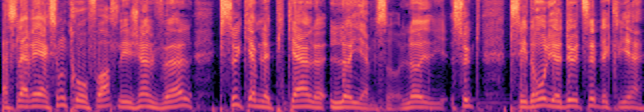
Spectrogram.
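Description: A man talks fairly quickly with ordinary pitch variation while noticeable noise sounds behind him. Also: fairly high pitch for a man. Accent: Quebec. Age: 50s. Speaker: restaurant owner. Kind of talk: casual chat.

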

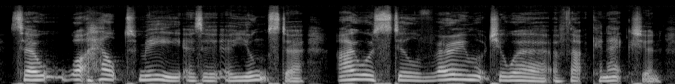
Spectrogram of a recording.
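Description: A woman with an ordinary speaking voice talks at a fairly slow pace, medium in pitch, with ordinary pitch variation. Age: 60s. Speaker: spiritual visionary. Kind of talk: casual interview.

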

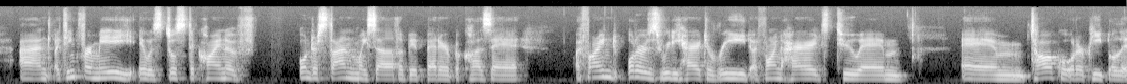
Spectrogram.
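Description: This woman has an unremarkable speaking voice, fairly low in pitch with ordinary pitch variation. She keeps a moderate pace and very even loudness. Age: 20s. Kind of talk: casual interview chat.

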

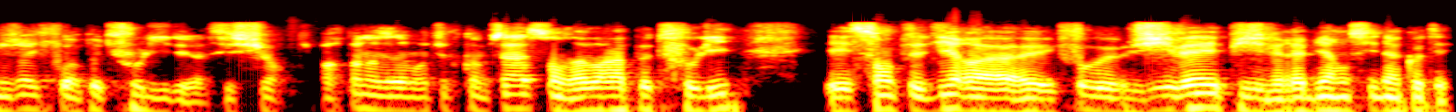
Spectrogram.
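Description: A man speaks very fast in a fairly low voice, his intonation fairly even while his loudness swings widely. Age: 30s. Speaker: amateur ultra runner and sports instructor. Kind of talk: casual interview. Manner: halting.

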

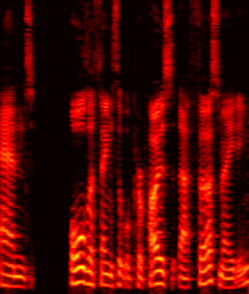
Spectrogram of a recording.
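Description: With an Australian accent, a man delivers lines in a bright, sharp tone with lively intonation. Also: dry, close sound with no echo. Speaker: podcast host. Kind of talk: scripted narration and casual chat.

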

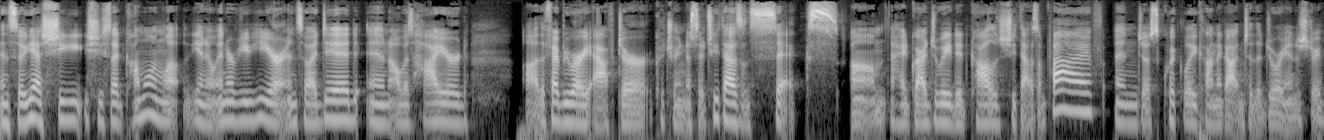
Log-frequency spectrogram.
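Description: The speaker has an American accent and a fairly quick pace. The recording is very clean, with a silent background. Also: woman. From New Orleans, US. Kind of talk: casual interview.

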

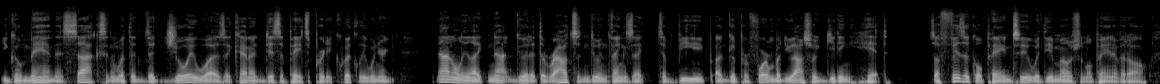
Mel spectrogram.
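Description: At a very fast pace, a man with a very deep, low voice and vocal fry speaks with ordinary pitch variation and very even loudness, in a very clean, dry, close recording with a silent background and no echo. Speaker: former athlete, podcast guest. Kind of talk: interview.

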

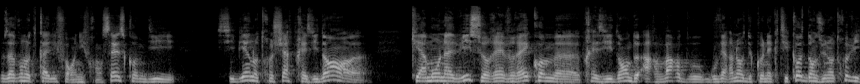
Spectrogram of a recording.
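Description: A normal speaking voice from a man, fairly quick and fairly high-pitched, with ordinary pitch variation. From Morocco. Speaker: essayist and consultant. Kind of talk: TV talk show interview. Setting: TV studio.

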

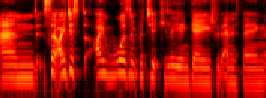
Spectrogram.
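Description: A woman speaks in a southern English accent. Her pace is moderate and her pitch varies in an ordinary way. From Kent, south-east England. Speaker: podcaster. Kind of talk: interview conversation.

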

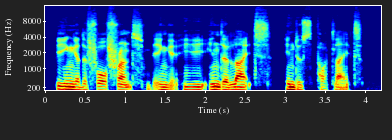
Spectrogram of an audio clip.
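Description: A man with a French accent is heard in a very clean recording with a silent background and a dry, close sound with no echo. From France. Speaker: advertising agency president. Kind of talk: casual interview chat.

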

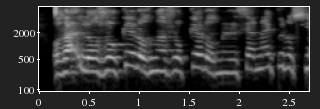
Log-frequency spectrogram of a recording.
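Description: A woman talks with a high pitch, ordinary pitch variation, and a fairly quick pace. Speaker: podcast host. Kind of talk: casual chat.

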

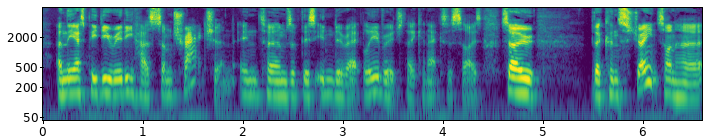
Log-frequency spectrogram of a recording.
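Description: The voice is spoken at a moderate pace with a flat, monotone intonation. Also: man, fairly high pitch for a man. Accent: English. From Germany. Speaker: historian. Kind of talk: interview. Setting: recorded in London.

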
